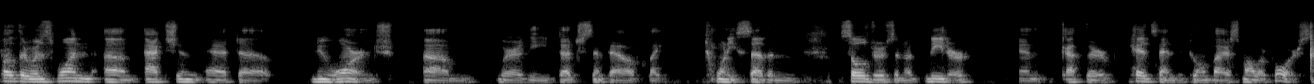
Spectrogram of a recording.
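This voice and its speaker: Husky Southern-accented man, hesitant. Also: fairly low pitch, unhurried, highs cut off. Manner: hesitant, many fillers and restarts. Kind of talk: casual panel discussion.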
